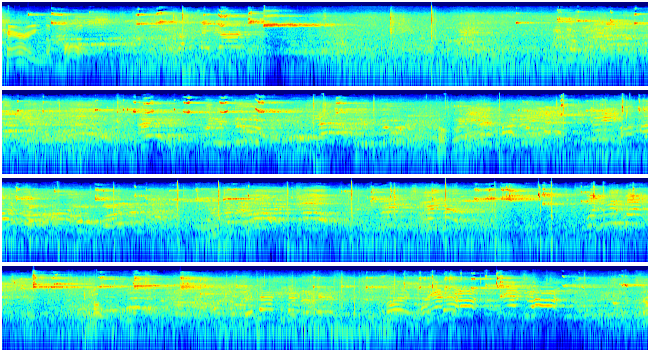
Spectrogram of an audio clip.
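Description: A basketball bouncing on a hardwood gym floor during play, amid indistinct calls and voices of players and spectators, with many short knocks throughout.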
